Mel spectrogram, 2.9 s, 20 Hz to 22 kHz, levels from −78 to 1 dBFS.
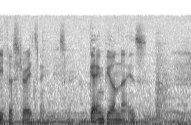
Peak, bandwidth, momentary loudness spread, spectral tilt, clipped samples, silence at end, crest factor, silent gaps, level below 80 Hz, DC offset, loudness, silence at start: -2 dBFS; 14 kHz; 11 LU; -5 dB/octave; under 0.1%; 0 s; 20 dB; none; -32 dBFS; under 0.1%; -21 LUFS; 0 s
